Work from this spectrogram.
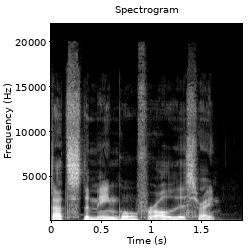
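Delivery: cracking, breaking voice. Vlogger wrapping up the day's video, voice cracking. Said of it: "My voice just cracked".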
